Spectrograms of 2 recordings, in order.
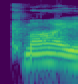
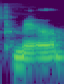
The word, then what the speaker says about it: Khmer: And the way the Khmer is the proper pronunciation, everybody says Khmer, but it's actually Khmer.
